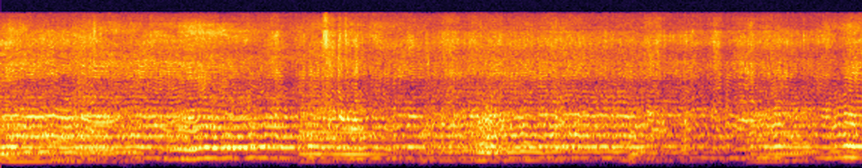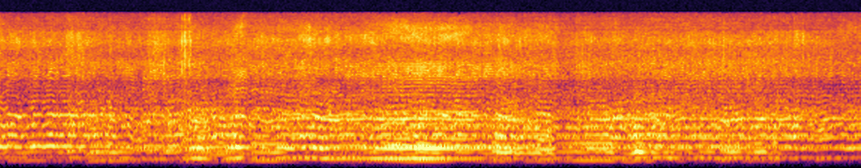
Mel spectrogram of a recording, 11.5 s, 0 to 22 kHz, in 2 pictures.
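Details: Hornet, paper wasp and yellow jackets recorded in the Eifel with a Sony RX10 IV; a continuous, wavering wing drone from several wasps, growing louder near the end as one passes close.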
